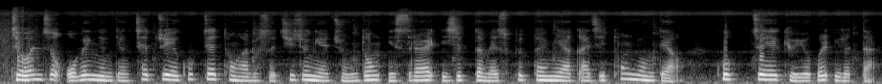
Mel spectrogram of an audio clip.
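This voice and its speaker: Dark husky-voiced woman reading aloud. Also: medium pitch, poor audio. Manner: measured, steady reading. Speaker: audiobook reader. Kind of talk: scripted narration of a nonfiction book.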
